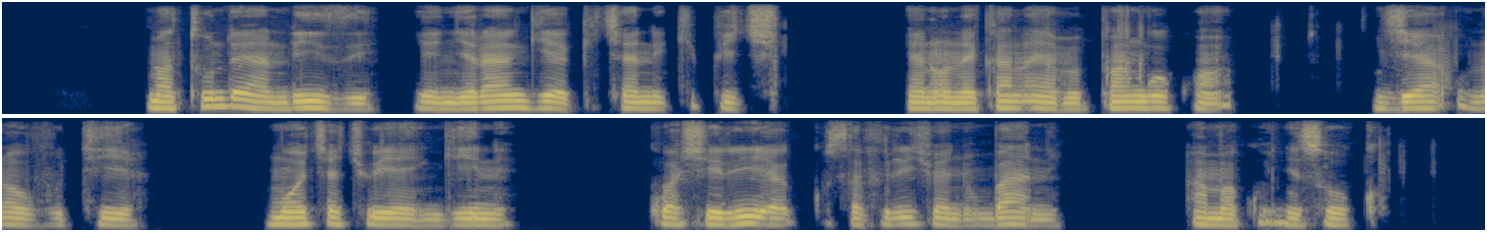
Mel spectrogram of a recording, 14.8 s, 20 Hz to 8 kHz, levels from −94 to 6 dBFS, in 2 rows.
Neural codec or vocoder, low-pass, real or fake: vocoder, 22.05 kHz, 80 mel bands, Vocos; 7.2 kHz; fake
